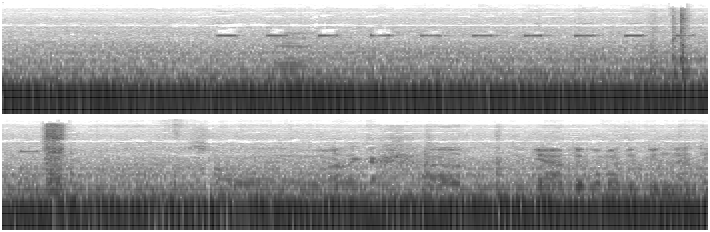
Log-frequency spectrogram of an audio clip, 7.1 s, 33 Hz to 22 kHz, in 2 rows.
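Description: A 2013 Nissan Almera automatic with a muffler cruises on a test drive, heard from inside as a steady low engine and road rumble with a brief faint whine and a couple of sharp clicks partway through, no speech.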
